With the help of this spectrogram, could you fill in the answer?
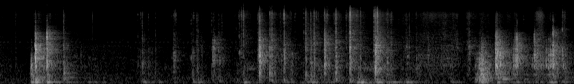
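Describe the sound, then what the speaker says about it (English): Tarot cards are shuffled close by in a rapid series of papery riffles and soft slaps. The bursts are irregular and build toward the end. "One more shuffle."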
